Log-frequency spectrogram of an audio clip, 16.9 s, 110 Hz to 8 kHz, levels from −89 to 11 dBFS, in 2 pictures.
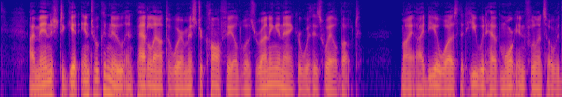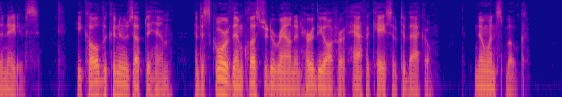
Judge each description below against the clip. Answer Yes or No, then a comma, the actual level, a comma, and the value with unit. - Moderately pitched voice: No, very low, 85 Hz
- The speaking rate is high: Yes, fast, 215 wpm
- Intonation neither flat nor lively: Yes, average, 3.0 semitones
